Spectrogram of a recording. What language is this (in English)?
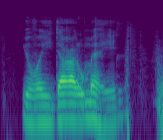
Kabyle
